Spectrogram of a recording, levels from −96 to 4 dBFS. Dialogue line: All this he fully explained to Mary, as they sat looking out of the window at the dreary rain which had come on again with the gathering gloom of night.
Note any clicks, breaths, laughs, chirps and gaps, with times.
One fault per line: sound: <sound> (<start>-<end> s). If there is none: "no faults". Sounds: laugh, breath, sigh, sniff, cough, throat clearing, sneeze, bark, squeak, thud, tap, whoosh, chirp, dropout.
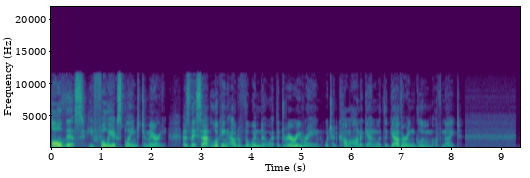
no faults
